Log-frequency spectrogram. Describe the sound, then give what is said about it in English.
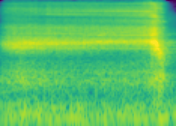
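A slow, steady breath blown out through pursed lips in a controlled breathing exercise, like breathing out through a straw after breathing in through the nose and holding: a soft airy hiss lasting about two seconds that swells slightly at the end before cutting off. No talking. “So breathing in through the nose, hold it, and slowly breathe out through the mouth like you're breathing through a straw.”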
